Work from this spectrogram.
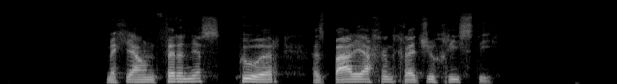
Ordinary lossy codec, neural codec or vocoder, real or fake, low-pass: Opus, 16 kbps; none; real; 10.8 kHz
